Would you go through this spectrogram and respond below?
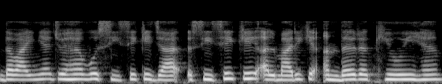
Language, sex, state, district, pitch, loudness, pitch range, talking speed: Hindi, female, Uttar Pradesh, Lucknow, 230 Hz, -12 LUFS, 220-240 Hz, 205 wpm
